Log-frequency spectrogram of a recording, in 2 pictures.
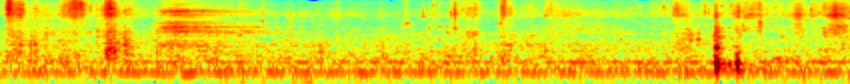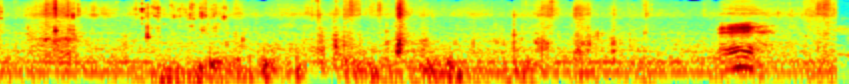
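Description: Sponge dipped and worked in a plastic tub of water, with small splashes and drips, then rubbed against the side wall of an RV, over a steady low hum; a brief low rumble comes about five seconds in.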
